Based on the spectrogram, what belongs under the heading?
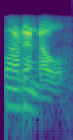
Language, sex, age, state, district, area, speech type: Malayalam, male, 30-45, Kerala, Idukki, rural, conversation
